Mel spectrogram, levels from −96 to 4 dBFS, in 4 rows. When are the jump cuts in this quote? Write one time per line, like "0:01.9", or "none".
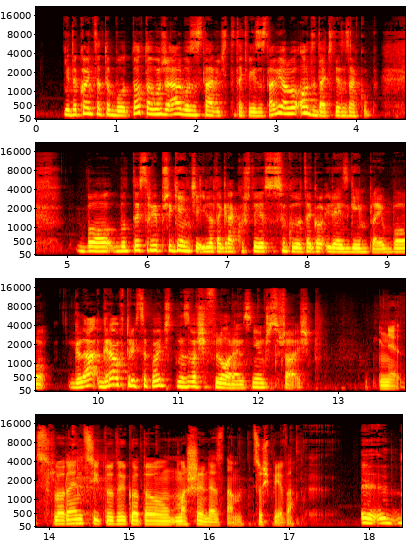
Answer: none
